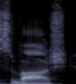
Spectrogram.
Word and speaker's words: Savage: In the Clone Wars, so if you've not seen the Clone Wars, you might need to check that out, because Sauvage, and that's how it's pronounced, Sauvage Opress, he's a beast.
